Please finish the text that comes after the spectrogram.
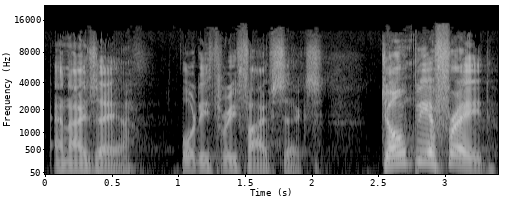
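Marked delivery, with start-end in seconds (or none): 2.5-3.4 loud, high preaching of the verse; full-force pulpit reading; preaching scripture. Acted. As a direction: proclaim it to the congregation.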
